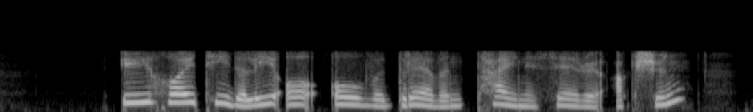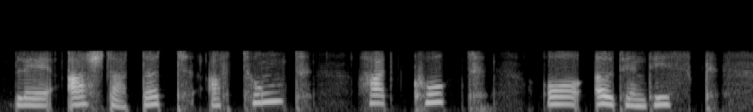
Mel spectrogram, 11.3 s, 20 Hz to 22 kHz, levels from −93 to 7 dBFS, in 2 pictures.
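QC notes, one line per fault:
The speech signal carries the light coding texture expected of G.726 ADPCM at 32 kbit/s, with its bandwidth held below 4 kHz, and shows no technical fault.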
